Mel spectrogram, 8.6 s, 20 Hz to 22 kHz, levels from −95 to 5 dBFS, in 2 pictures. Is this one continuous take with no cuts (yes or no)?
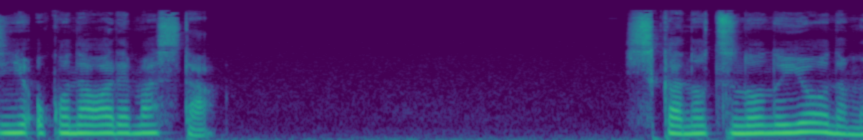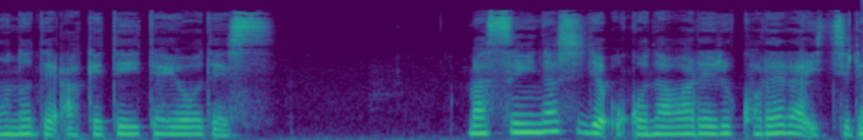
no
